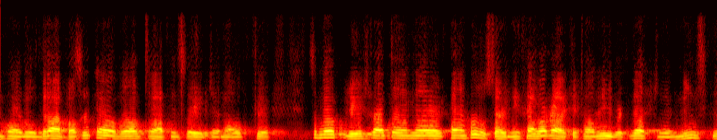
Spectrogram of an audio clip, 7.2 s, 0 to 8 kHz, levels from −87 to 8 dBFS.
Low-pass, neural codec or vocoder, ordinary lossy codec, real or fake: 7.2 kHz; codec, 16 kHz, 1 kbps, FreqCodec, smaller model; none; fake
